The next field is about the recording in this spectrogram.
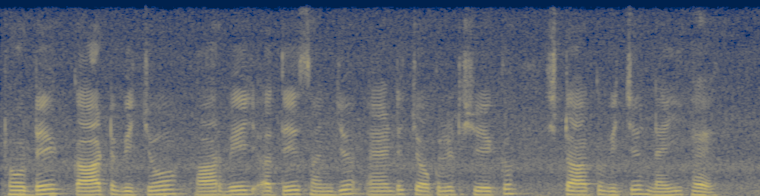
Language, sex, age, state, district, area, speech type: Punjabi, male, 18-30, Punjab, Mohali, rural, read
